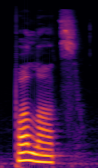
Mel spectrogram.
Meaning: palace
- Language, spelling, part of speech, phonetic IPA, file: Ukrainian, палац, noun, [pɐˈɫat͡s], Uk-палац.ogg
